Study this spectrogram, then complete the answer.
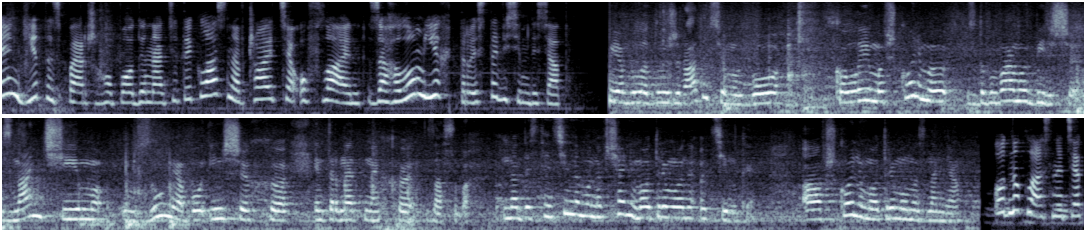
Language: Ukrainian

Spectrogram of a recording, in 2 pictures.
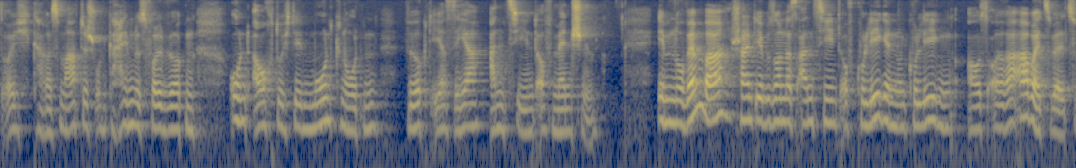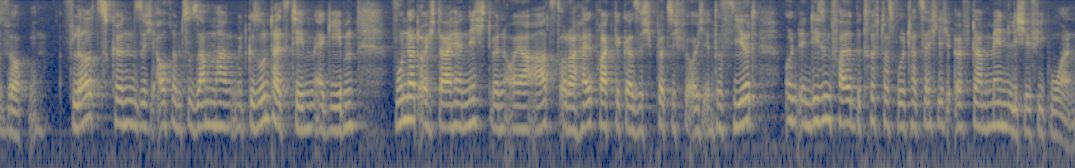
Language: German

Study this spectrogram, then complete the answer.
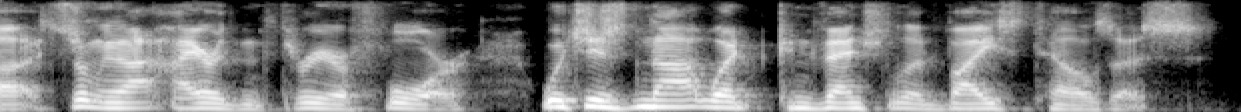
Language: English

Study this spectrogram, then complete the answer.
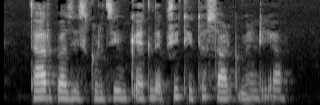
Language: Georgian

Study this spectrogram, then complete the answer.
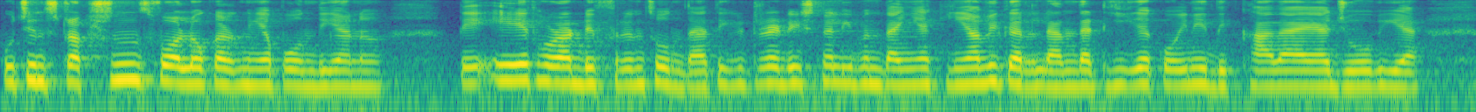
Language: Dogri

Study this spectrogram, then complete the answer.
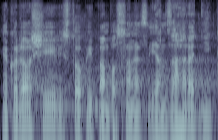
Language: Czech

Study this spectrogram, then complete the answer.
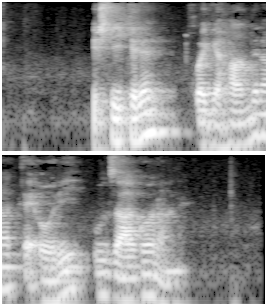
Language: Kurdish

